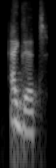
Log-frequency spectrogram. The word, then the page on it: agate: Indian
